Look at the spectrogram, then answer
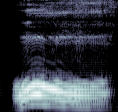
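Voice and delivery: "oh" fuerte y alargado; exclamación de asombro. A narrator's reading. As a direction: asombro de grupo, actuado. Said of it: "exclaman todos". (exclama admirado, alargando la vocal)

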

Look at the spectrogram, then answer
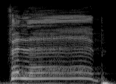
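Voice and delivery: high, drawn-out call from upstairs; calling his name loudly. Retold or imitated. Wife calling husband from upstairs, long high call. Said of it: "sie ruft ganz laut".

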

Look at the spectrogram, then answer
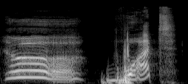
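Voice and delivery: an outraged tiny king; roaring king. A narrator's reading. Fairy king roaring at Jack, mock roar. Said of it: "roared the High King".

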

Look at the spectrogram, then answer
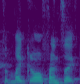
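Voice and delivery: usual speaking voice

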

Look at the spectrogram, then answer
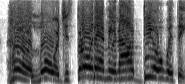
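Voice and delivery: reliving the moment she begged God to take it instead; retold plea to God.

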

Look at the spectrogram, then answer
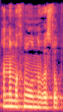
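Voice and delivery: ordinary delivery, nothing marked

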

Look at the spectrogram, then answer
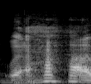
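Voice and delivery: usual speaking voice

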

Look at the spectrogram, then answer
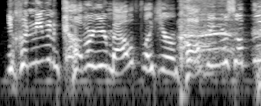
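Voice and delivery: high, loud teasing shout; mock-scold him, laughing; playful scolding. Real, not acted.

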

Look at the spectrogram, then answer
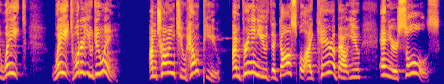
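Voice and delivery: mock panic of a man about to die, begging; panicked plea. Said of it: "He doesn't say".

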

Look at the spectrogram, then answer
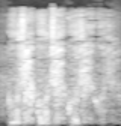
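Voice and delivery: train noise. Retold or imitated. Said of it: "火车的声音嘛".

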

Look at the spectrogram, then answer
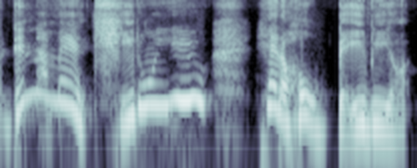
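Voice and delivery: a mocking, sky-high rhetorical dig; incredulous jab. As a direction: pitch shoots way up in mock disbelief. Mocking the detractors' past words.

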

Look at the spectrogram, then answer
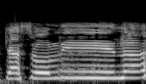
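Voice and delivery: slow, stretched callback; drawn-out gasolina. Pretend. Friend drawls gasolina as a callback. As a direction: stretch gasolina out slowly as a joke.

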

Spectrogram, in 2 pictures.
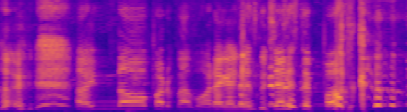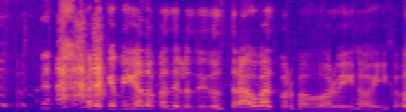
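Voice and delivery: loud plea dissolving into laughter; laughing plea. Real, not acted. Told she will parent likewise, laughing plea. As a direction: beg through real laughter.

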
